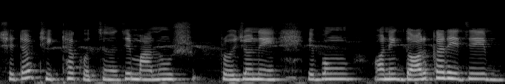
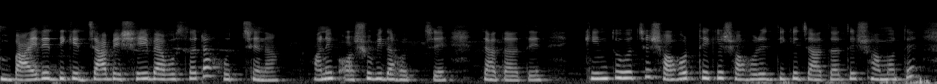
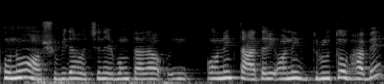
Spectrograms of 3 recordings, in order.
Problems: constant background noise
